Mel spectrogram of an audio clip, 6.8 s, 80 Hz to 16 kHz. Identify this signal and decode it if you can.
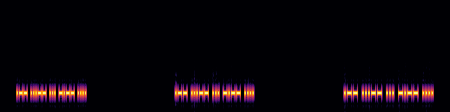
Morse code, heard as a keyed tone, about 55 wpm, 700 Hz. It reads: W3SYH W3SYH W3SYH
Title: Speed Racing - USA 1x3 Call Signs 45wpm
